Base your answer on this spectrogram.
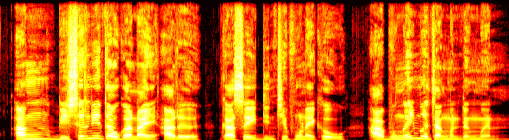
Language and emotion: Bodo, happy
